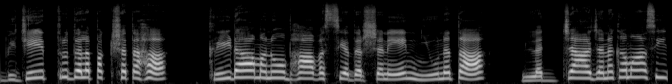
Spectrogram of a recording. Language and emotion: Sanskrit, disgusted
